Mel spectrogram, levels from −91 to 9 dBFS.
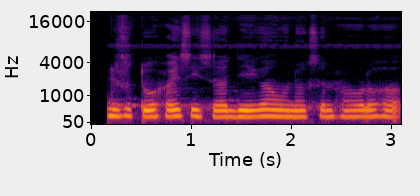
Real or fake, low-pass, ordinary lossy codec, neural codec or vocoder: fake; 19.8 kHz; none; vocoder, 44.1 kHz, 128 mel bands every 512 samples, BigVGAN v2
